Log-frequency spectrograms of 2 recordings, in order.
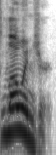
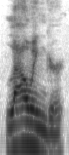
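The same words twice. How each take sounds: First: The first syllable rhymes with low. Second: The first syllable rhymes with cow. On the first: This is how the speaker's side says it. "how do you say L O W, asshole? It's like low" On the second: This is how half the family says it. "how do you say C O W? Well, that's cow"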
